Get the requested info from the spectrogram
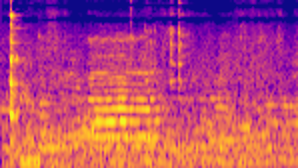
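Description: A single sharp clink of metal cutlery right at the start, then voices in the background.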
